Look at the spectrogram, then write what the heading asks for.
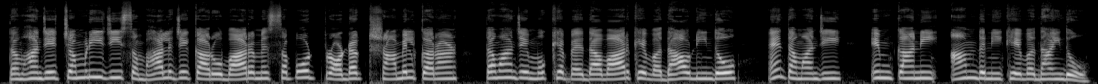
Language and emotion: Sindhi, neutral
